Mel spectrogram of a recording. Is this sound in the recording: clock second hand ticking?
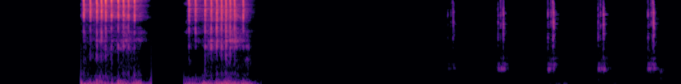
yes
